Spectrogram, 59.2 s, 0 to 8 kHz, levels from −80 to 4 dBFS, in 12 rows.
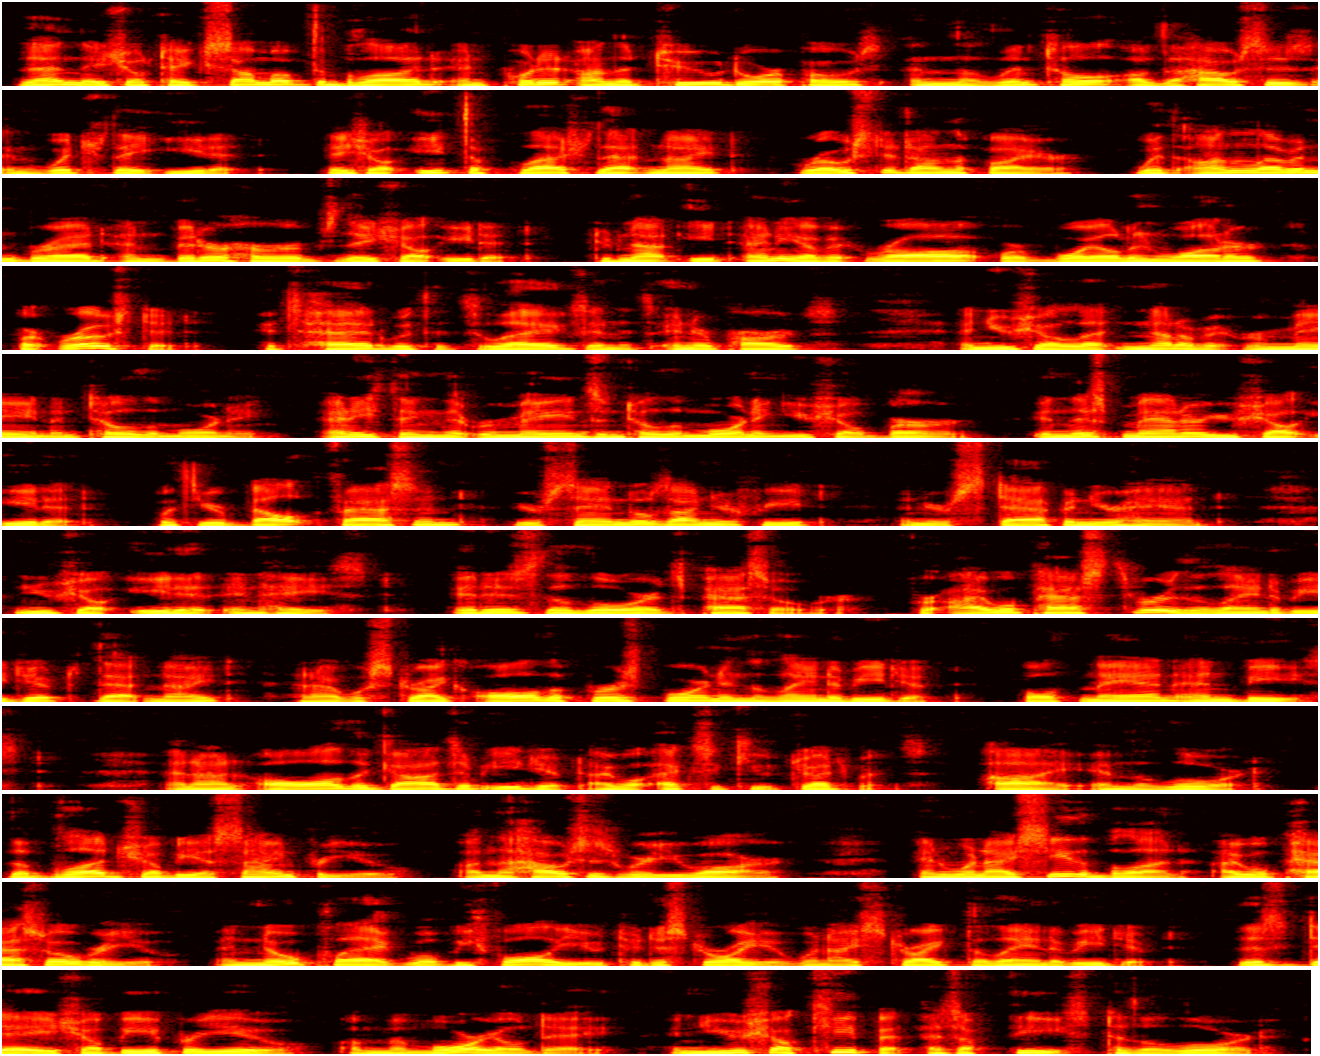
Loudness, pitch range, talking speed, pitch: -18 LUFS, 115-145 Hz, 230 wpm, 130 Hz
